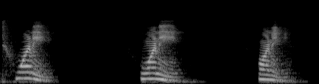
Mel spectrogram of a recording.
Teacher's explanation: 30 40 but for this one 20 has a n uh there's a t after the n so you don't pronounce the t you would just say 20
